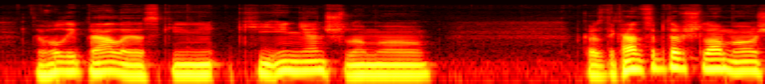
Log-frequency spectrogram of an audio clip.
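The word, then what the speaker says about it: שלמה: Therefore Shlomo is spelled with a hey, but it's pronounced with a cholem, which is this union of the masculine and feminine. And also Shlomo, who brought in the Aaron into the Kodesh.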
